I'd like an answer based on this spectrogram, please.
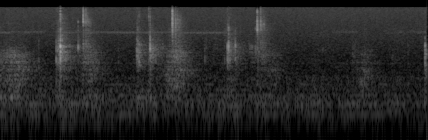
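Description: A handful of faint, sharp clicks of small magnet spheres as rings of them are taken off a stack and set down on a tabletop, quieter near the end.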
